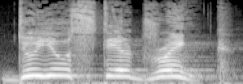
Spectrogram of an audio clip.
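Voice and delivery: slow, pointed question, voice pushed up; angry question. Retold or imitated. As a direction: press him slowly with a rising edge. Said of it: "suddenly I became so angry".

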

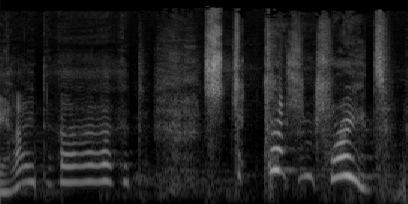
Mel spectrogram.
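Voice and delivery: put-on high, light little girl's voice, then a slow self-reminder; a girl waving at dad mid-race; cheerful young daughter.

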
